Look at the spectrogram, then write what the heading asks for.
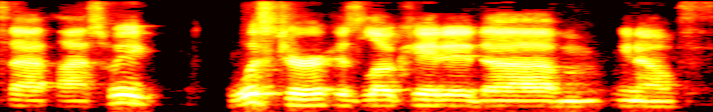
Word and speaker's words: Worcester: You can see Wor Worcester is uh I learned how to pronounce that last week. Worcester is located um you know 30 40 minutes to the east and Springfield 30 40 minutes to the west.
